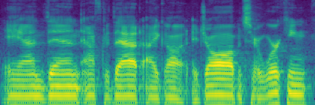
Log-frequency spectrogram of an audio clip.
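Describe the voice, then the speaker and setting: Deep-voiced American man. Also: little pitch movement, normal speed, darkish tone, slight background noise. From Texas, United States. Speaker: vlogger. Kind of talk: personal talk to camera, numbered list.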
